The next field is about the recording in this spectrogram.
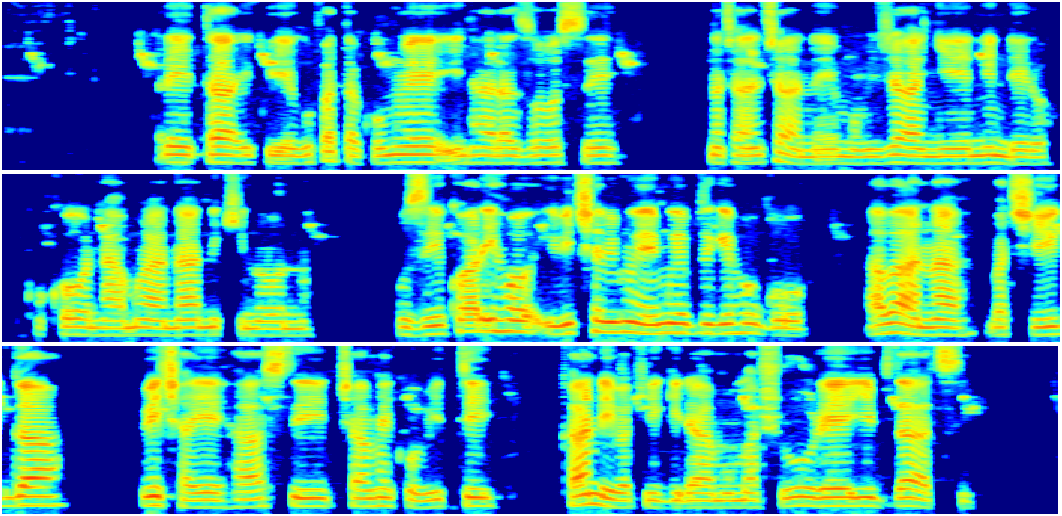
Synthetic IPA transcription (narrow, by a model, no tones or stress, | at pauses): ɾe̞ːtaikwḭːje̞ɡufatakumŋe̞ḭn̥haːɾazo̞ːse̞ | nat͡ʃaːne̞t͡ʃaːne̞̰muβiʒaːɲe̞ninde̞ɾo̞ | kuko̞n̥hamŋaːnanikʰino̞ːno̞ | uzikohaɾiɦo̞iβit͡ʃe̞βimŋe̞βimŋe̞vjiɡiɦuɡu | aβaːnaβat͡ʃiːɡa | βiːt͡ʃaje̞ɦaːsit͡ʃaːŋ̥he̞kʰoβiti | kaːndiβakiɡiɾamumaʃuːɾe̞jivjaːt͡si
